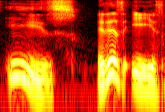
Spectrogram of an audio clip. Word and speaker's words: Ys: It's ease. It's because of the Sega Master System kerfuffle. Because they put the apostrophe in it.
